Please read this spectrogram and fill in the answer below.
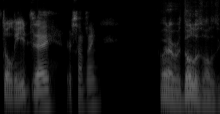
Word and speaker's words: Dolidze: I think it's Dolidze or something.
